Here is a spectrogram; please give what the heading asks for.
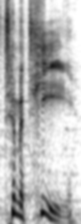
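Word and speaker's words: Timothée: me finally Timothy or I believe it's Timothy is how you say it sham I think it's just pronounced Timothy I think I thought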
